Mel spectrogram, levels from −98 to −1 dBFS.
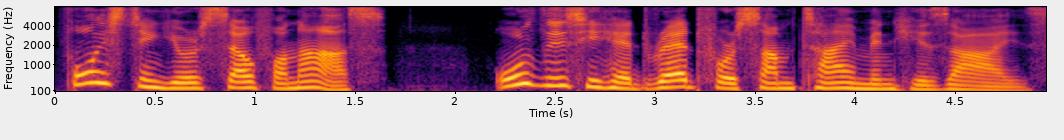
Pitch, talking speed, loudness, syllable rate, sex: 200 Hz, 180 wpm, -17 LUFS, 3.9 syllables/s, female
